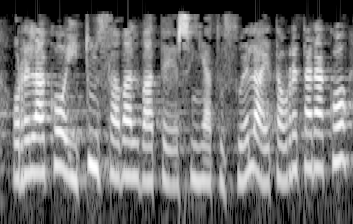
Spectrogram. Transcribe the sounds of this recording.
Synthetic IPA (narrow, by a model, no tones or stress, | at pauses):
o̞re̞lako̞it̪unsaβ̞alβat̪siɲat̪usue̞lae̞t̪aore̞t̪aɾako̞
